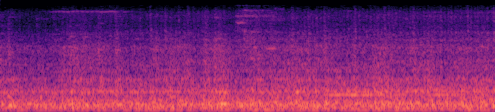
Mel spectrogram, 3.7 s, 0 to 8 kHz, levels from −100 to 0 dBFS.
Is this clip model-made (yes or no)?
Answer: no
